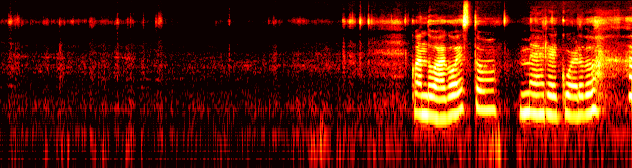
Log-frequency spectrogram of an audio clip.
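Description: Paper crinkles and rustles as it is handled.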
